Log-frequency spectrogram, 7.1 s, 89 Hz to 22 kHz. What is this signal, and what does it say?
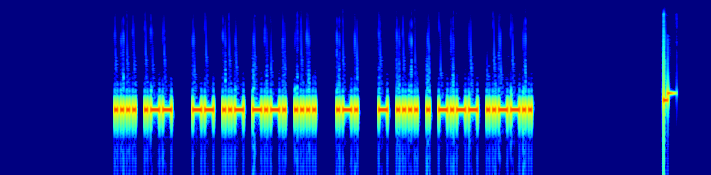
Morse code, heard as a keyed tone, about 39 wpm, 700 Hz. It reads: HW MUCH R THEY?
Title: Sentences from Top 200 Words and Abbreviations 40wpm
